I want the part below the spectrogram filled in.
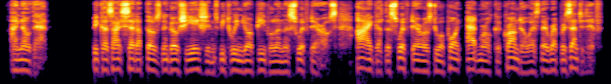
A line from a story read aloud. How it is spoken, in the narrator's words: Lowering her voice, she added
